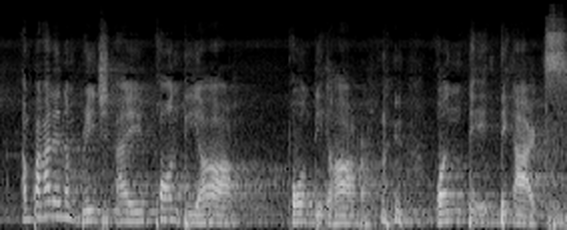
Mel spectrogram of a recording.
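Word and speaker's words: Pont des Arts: pangalan ng bridge ay Pon dear Pon dear ponti the arts yon pero silent s nga po sila ' ba Pon De a pagpunta niyo po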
